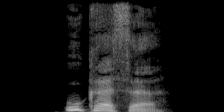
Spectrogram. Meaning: nominative/accusative/genitive plural of Ukas
- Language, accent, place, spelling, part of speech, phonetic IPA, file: German, Germany, Berlin, Ukase, noun, [ˈuːkasə], De-Ukase.ogg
